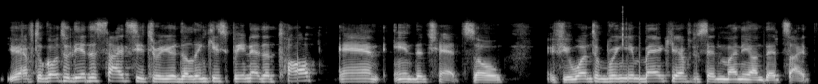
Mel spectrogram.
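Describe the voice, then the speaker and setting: A man's voice: mid-range voice, a little fast, no echo. A man from Portugal hosting a casual livestream chat, joking and swearing as he talks. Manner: joking, crude, excitable. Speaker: livestream host.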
